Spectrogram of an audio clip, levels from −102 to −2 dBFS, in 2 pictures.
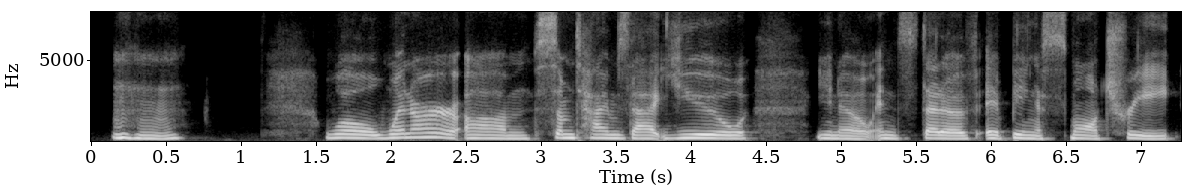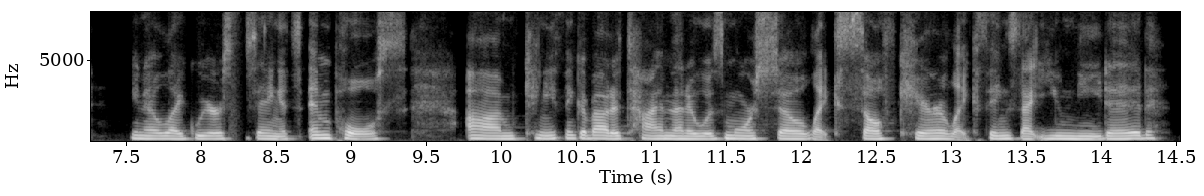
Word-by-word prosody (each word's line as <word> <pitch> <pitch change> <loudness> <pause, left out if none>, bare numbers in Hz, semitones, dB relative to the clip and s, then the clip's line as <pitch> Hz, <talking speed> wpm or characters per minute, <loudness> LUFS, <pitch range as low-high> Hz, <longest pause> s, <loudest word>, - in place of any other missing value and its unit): Mhm. 205 -3 +1 0.9
Well, 220 -3 +3
when 230 +4 +2
are, 260 -4 +2
um, 190 -3 0
some 225 +3 +3
times 215 -2 0
that 195 -2 +1
you, 205 -1 +4 0.5
you 205 -1 -1
know, 170 -4 0
instead 195 +1 0
of 180 -1 +2
it 200 0 +1
being 210 -5 +2
a - - -1
small 180 +1 -1
treat 175 -2 -2 0.2
you 195 - -2
know, 175 -1 0
like 170 -1 -1
we 180 - 0
were - - +2
s-saying 175 0 -3
it's 160 +1 -6
impulse. 175 -5 0 0.4
Um, 175 -2 +1
can 175 +3 -6
you 185 +1 0
think 200 -1 -3
about 190 -2 +2
a 175 - +3
time 175 0 -2
that 170 -1 +2
it 165 - +2
was 165 +2 -1
more 180 -2 +1
so, 170 -1 0
like, 150 -4 -5
self-care, 170 0 -1
like, 160 - -5
things 180 -1 -1
that 165 -3 -2
you 175 +1 +1
needed? 170 +4 +1
185 Hz, 185 wpm, -23 LUFS, 175-200 Hz, 0.9 s, you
